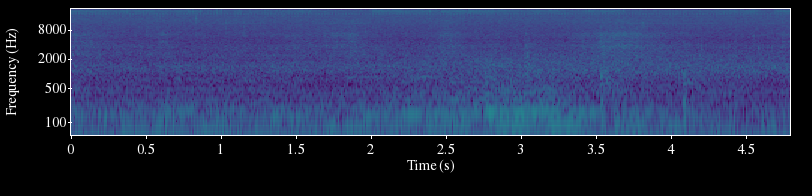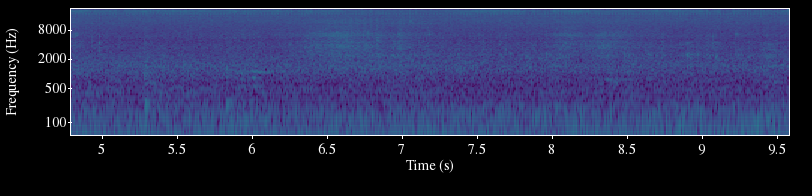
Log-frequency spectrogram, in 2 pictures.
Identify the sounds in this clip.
medium-sounding engine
